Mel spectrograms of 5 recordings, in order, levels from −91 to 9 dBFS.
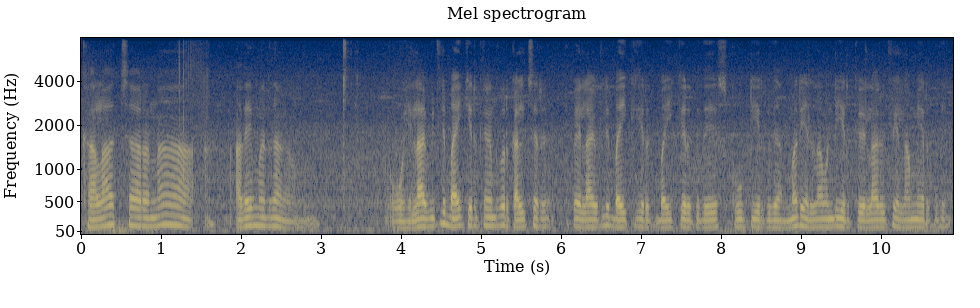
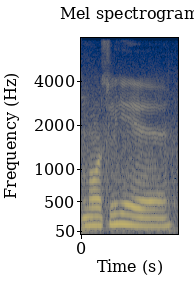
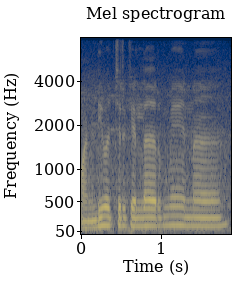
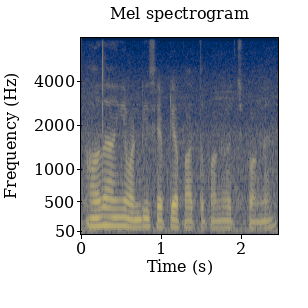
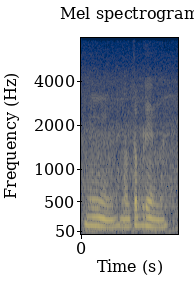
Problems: constant background noise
